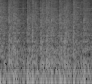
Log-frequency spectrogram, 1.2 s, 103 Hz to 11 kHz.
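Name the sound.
assault turret firing in the video game The Division 2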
